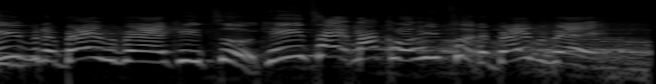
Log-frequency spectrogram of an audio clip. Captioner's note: audience groans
